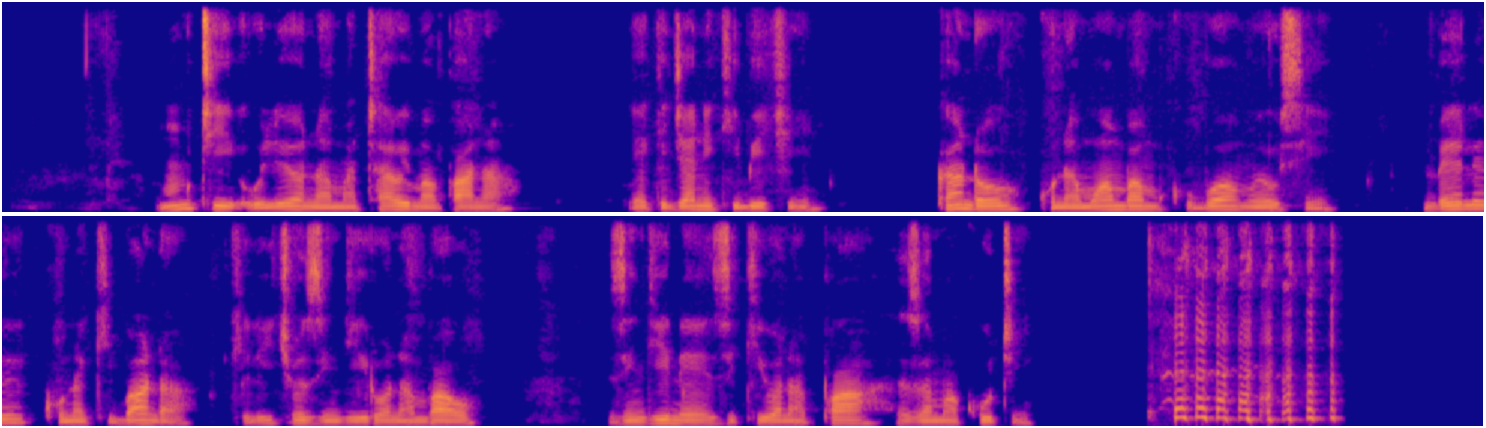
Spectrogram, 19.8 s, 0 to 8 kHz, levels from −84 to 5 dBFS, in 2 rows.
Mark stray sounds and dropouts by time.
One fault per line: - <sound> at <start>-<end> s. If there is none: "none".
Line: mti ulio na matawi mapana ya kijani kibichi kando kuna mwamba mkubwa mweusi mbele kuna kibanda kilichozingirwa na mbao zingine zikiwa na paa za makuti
- laugh at 17.5-18.8 s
